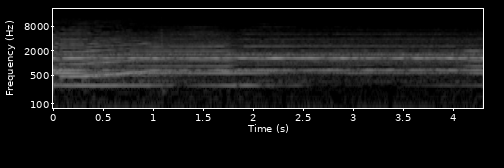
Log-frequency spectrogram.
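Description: Contemporary classical music on bowed strings: several long notes held steadily at once, with slow sliding glissandi in the first second.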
